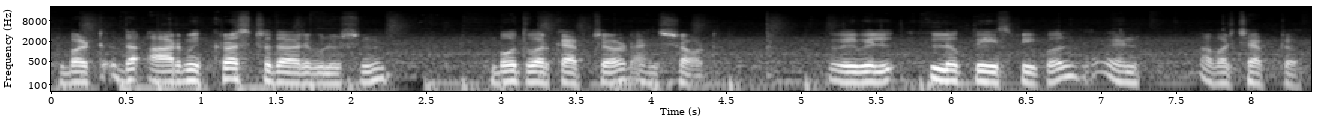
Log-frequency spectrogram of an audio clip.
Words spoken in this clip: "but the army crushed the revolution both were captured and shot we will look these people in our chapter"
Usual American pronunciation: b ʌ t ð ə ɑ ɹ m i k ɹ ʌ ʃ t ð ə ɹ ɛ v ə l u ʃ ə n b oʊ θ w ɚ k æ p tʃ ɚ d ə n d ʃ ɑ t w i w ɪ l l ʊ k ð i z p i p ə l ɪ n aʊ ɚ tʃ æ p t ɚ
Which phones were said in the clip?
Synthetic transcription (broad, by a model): b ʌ t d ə ɑ ɹ m i k ɹ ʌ s t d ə ɹ ɛ v ə l u ʃ ə n b oʊ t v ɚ k æ p tʃ ɚ d ə n d ʃ ɑ t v i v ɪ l l ʊ k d i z p i p ə l ɪ n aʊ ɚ tʃ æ p t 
